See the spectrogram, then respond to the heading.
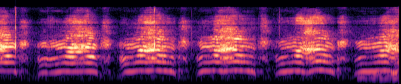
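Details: Newborn baby boy just after birth, his first cry: strong, rhythmic wailing cries each under a second; a vigorous newborn cry.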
